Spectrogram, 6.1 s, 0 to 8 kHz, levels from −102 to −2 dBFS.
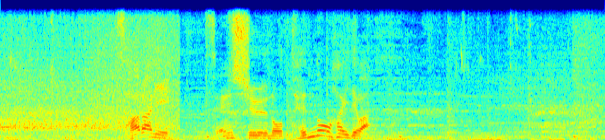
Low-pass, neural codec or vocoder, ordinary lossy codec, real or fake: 7.2 kHz; vocoder, 44.1 kHz, 128 mel bands every 512 samples, BigVGAN v2; none; fake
